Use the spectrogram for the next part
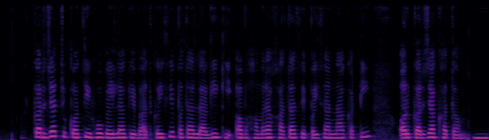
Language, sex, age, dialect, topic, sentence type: Bhojpuri, female, 25-30, Southern / Standard, banking, question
